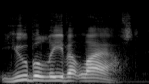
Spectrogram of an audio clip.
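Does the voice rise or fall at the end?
fall. It ends with a falling, affirming tune.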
